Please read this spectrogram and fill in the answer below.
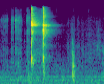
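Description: Hand-held scissor-type grooming trimmer at a dog's paw, snapping shut twice in quick succession with two sharp snips about a quarter second apart, then a faint click about a second later.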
